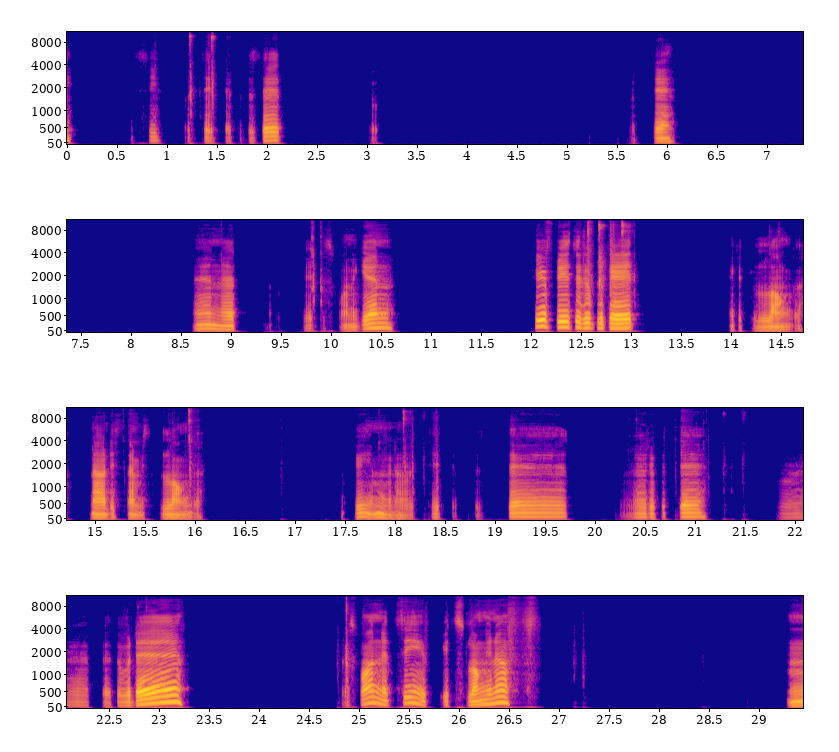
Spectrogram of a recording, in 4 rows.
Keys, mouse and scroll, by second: 2.3 r, 6.4-8.7 middle drag, 9.0-9.5 scroll down 1, 9.5-10.1 middle drag, 11.0 KP_1, 12.1-12.6 drag, 13.9 shift+d, 17.2 shift+middle drag, 18.2 shift+middle drag, 18.7-19.0 middle drag, 19.3 r, 22.1 shift+middle click, 22.5 g, 25.3 click, 26.0 KP_1, 27.2-27.9 middle drag, 28.4 KP_1.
